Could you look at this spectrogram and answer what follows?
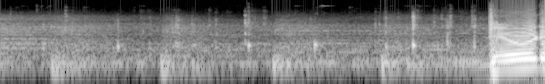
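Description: Horse hooves clip-clop in a steady walking rhythm at a street procession with people marching behind. The strikes are fairly near and moderately loud, and a burst of louder voices breaks in at the end.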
